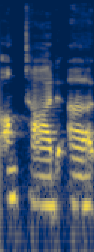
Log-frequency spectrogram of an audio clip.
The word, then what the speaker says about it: UNCTAD: But I would say one of the most critical right now, not only critical for us, but as you talked about, UNCTAD, is how we pronounce it, which is the Commission for Trade and Development for the United Nations.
